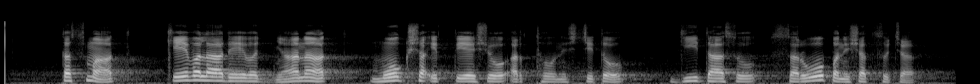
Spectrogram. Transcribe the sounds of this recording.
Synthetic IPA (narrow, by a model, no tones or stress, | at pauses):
t̪ɐsmaːt̪ | keːʋɐlaːd̪eːʋɐɡɲaːnaːt̪̚moːkʂɐʔit̪jeːʃoːʔɐ̰ɾt̪ʰoːniʃt͡ʃit̪oː | ɡiːt̪aːsusɐɾʋoːpɐniʃɐt̪sut͡ʃɐ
